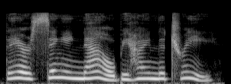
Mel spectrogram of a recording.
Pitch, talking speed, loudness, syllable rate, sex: 260 Hz, 180 wpm, -14 LUFS, 4.8 syllables/s, female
